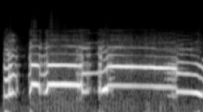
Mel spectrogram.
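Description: A rooster crowing once, loud: a few short opening notes, then two long held notes, the last one dropping in pitch as it ends.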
